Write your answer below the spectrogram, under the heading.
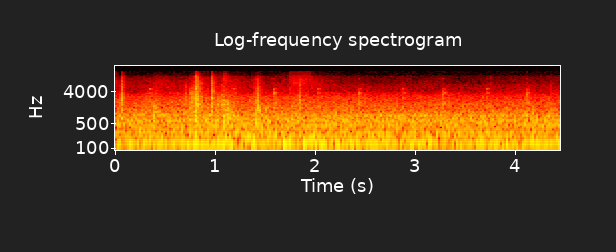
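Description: Semi truck's diesel engine running steadily, heard from inside the cab, with a flasher relay ticking about twice a second. A few sharp knocks come in the first second and a half.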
